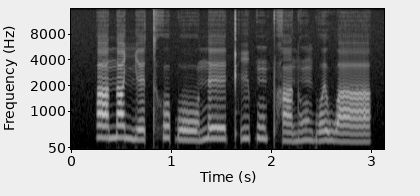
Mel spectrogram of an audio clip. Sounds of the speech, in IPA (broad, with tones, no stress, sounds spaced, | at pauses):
a˦ n a˦ ɲ e˨ tʰ ʊ˦ ɓ oː˨ n eː˦ kʼ i˦ p ũ˦ pʰ ã˨ d ũ˨˦ ɡʷ e˨˦ w aː˨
